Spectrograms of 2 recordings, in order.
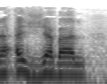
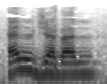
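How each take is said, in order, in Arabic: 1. اللام مُدغمة في جيم مشددة. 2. اللام مُظهرة وتُنطق بوضوح قبل الجيم. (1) "ويقولون الجبل ... هذا لا يصح" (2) "لكن الفصحى أن نقول الجبل"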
